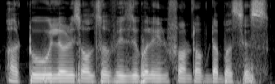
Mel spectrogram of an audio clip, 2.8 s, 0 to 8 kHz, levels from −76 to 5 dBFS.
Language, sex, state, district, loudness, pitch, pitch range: English, male, Assam, Kamrup Metropolitan, -15 LUFS, 115 Hz, 110-115 Hz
